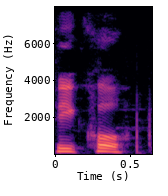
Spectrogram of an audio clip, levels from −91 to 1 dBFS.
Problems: none marked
